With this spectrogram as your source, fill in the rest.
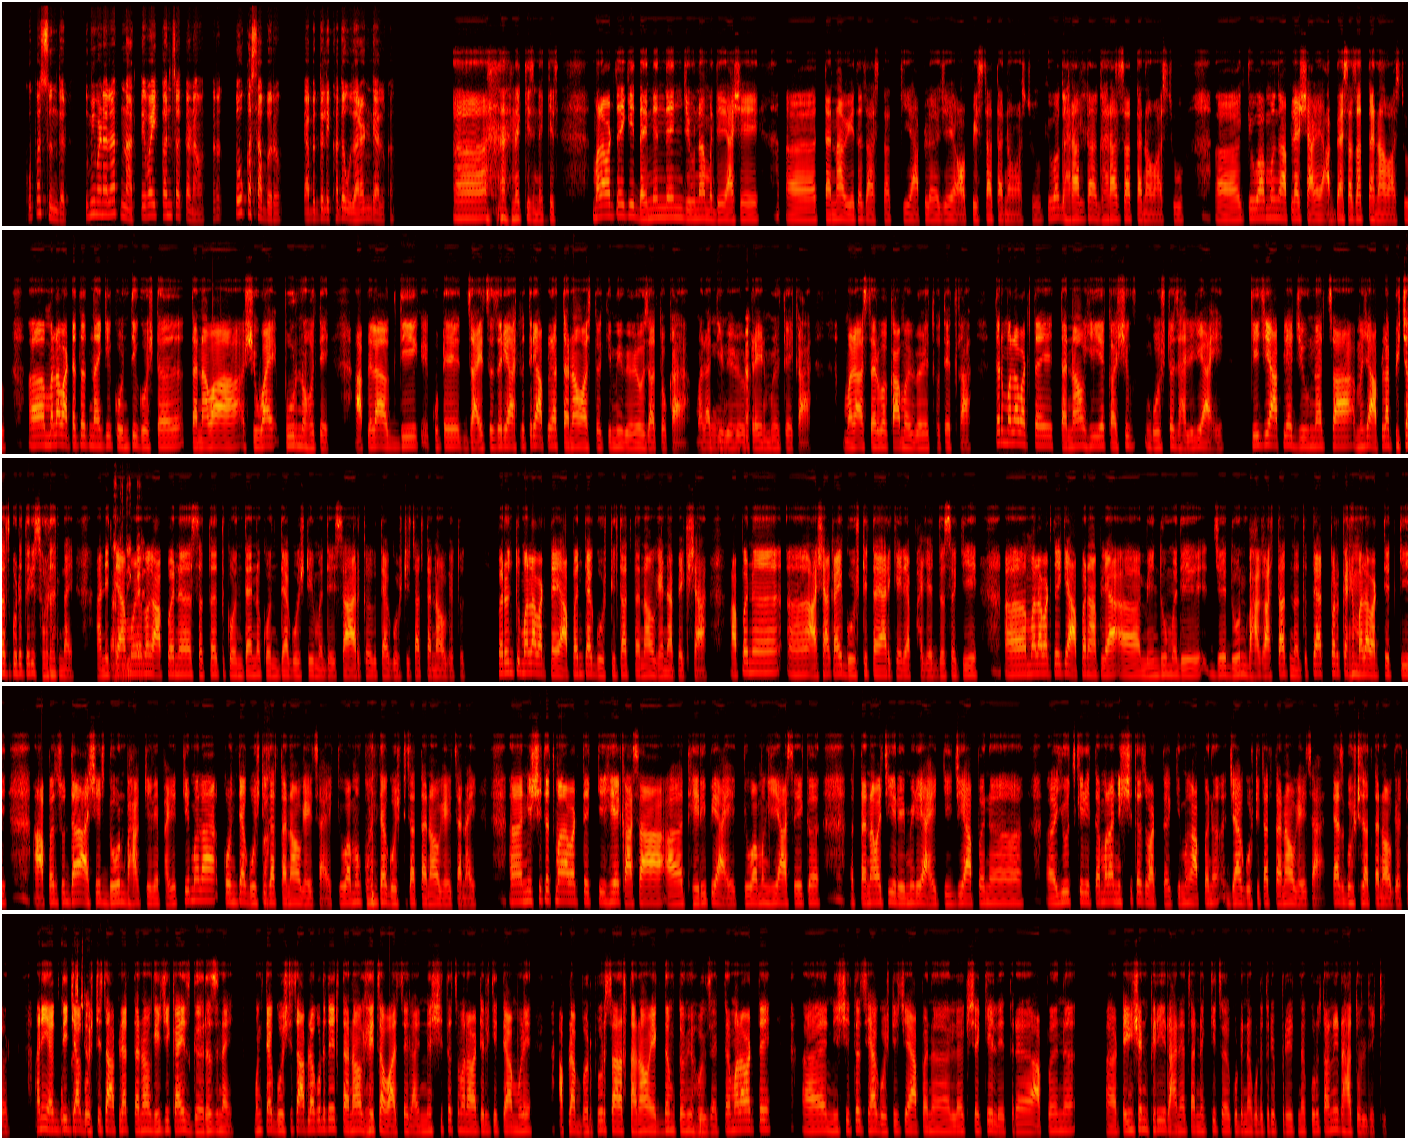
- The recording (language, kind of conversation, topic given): Marathi, podcast, तणाव ताब्यात ठेवण्यासाठी तुमची रोजची पद्धत काय आहे?
- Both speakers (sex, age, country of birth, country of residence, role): male, 20-24, India, India, guest; male, 40-44, India, India, host
- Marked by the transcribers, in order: chuckle; other background noise; chuckle; laughing while speaking: "सोडत नाही"; laughing while speaking: "अगदी"; "घेतो" said as "घेतोत"; laughing while speaking: "मला"; laughing while speaking: "कोणत्या"; in English: "थेरपी"; laughing while speaking: "गोष्टीचा"; laughing while speaking: "घ्यायचा"; "करू" said as "करूत"; "राहू" said as "राहतूल"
